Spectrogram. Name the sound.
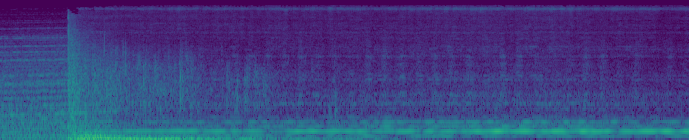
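single gunshot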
